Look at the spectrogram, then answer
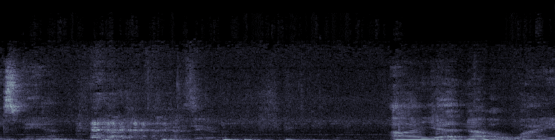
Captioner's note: audience laughs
